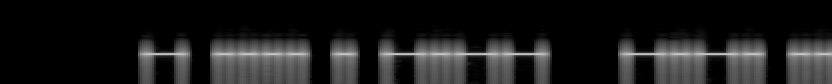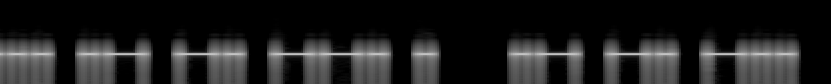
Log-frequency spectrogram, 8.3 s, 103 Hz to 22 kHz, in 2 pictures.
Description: Morse code, heard as a keyed tone, about 19 wpm, 700 Hz. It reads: THEY CHANGE AND
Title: Sentences from Top 1200 Words 20wpm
